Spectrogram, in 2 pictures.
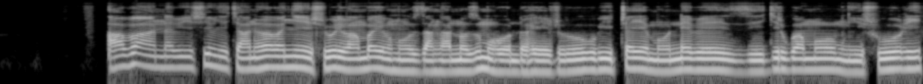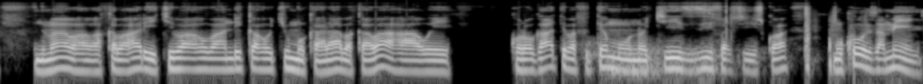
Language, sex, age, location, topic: Kinyarwanda, male, 25-35, Huye, health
